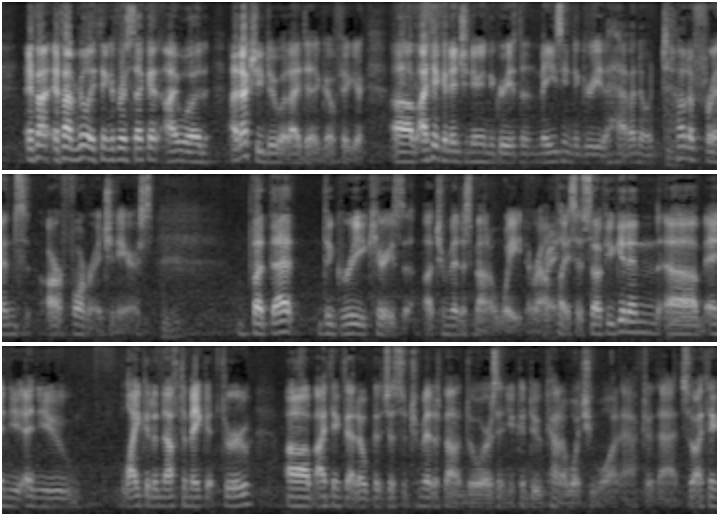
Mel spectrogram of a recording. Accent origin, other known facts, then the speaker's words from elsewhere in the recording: Texas, United States; I'm from East Texas, Southeast Texas.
